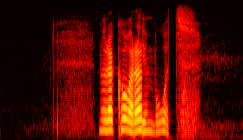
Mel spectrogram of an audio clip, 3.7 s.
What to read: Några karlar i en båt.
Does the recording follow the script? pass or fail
pass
